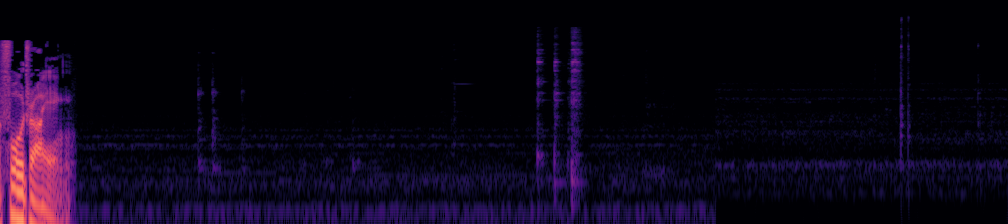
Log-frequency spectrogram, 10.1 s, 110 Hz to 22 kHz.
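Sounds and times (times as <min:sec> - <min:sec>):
glassware clinking: 0:05.4 - 0:06.0.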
